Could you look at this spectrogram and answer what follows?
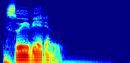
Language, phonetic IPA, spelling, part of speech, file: Russian, [sʊ(j)ɪˈvʲerʲɪn], суеверен, adjective, Ru-суеверен.ogg
- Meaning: short masculine singular of суеве́рный (sujevérnyj)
